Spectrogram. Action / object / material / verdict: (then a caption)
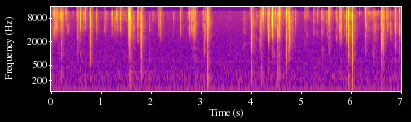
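scrape / soap bar in loose plastic film wrap / plastic film / none. A solid yellow soap bar in a loose plastic film wrap is held in the hands while fingertips crinkle and scratch the film. The result is a quiet stream of sharp, bright, crackling clicks and rustles that stop instantly, with a steady faint low hum underneath.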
